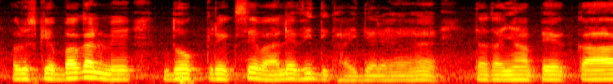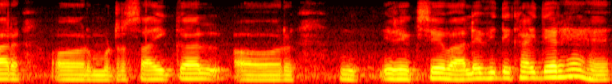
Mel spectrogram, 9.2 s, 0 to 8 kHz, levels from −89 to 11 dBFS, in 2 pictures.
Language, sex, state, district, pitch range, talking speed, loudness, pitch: Hindi, male, Jharkhand, Palamu, 115-140 Hz, 170 wpm, -16 LUFS, 125 Hz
